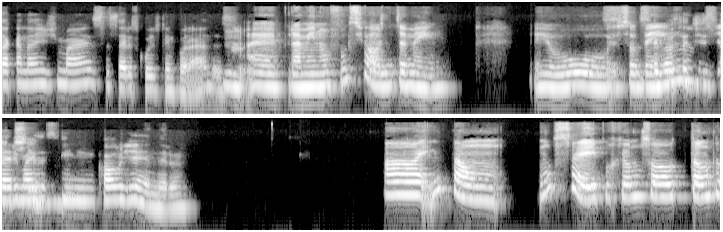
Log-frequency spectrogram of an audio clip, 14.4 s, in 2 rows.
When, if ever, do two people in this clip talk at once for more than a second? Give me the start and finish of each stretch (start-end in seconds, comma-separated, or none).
6.0-7.6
